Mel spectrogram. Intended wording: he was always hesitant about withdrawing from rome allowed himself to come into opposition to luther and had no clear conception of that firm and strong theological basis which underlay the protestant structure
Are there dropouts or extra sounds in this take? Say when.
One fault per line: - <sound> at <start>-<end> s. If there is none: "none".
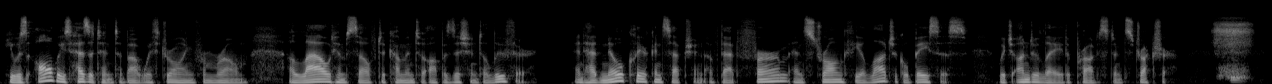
- sniff at 12.1-12.6 s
